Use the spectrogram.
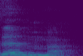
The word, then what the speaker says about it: aiment: Depois, o final, il, elle, aiment, final, ENT, e mais uma vez você vai pronunciar ils aiment, ok? Sem o aiment, ils aiment, simplesmente, ok?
